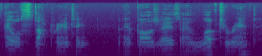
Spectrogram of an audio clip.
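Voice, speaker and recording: A man's voice: fairly low pitch, moderate pace, bright, forceful tone, slightly rough, low-quality recording. A man giving casual gameplay commentary as a video host, chatting to viewers in a rambling, self-correcting way.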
